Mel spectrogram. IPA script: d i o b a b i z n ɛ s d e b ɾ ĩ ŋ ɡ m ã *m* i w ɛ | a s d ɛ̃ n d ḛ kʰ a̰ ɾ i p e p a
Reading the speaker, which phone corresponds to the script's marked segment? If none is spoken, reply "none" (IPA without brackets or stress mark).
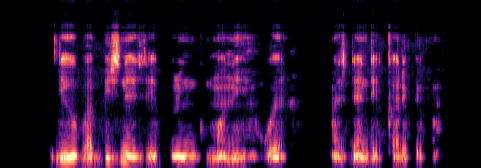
n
